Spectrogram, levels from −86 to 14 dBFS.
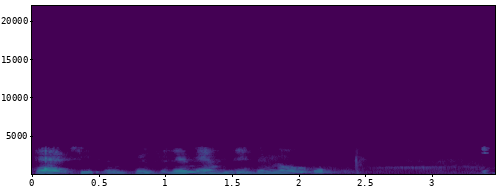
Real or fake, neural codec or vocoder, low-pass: fake; codec, 24 kHz, 0.9 kbps, WavTokenizer, medium music audio release; 3.6 kHz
